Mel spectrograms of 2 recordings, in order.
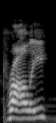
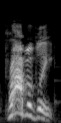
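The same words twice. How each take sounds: First: The word is clipped, with a syllable dropped. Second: The word is said with every syllable pronounced. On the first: The speaker calls it wrong. "Not probably" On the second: The speaker calls it right. "It's probably"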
